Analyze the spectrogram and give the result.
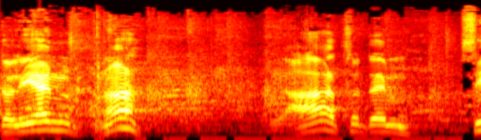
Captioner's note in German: Vereinzelter Beifall - Zurufe: Nein!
